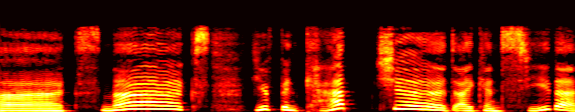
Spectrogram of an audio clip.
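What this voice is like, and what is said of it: Usual voice. Nothing is said of it.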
